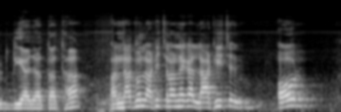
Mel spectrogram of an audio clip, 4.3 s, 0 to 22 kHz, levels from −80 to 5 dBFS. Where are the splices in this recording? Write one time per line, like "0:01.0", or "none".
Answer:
0:01.2

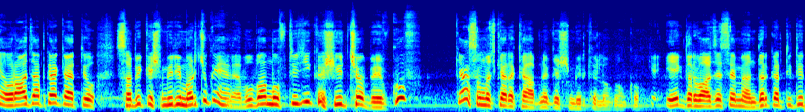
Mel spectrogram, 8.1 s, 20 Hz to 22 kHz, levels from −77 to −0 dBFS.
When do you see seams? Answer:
0:02.4
0:06.6

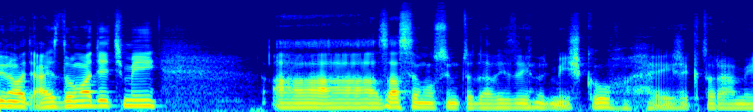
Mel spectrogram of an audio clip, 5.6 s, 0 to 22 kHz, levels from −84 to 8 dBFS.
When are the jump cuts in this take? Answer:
none

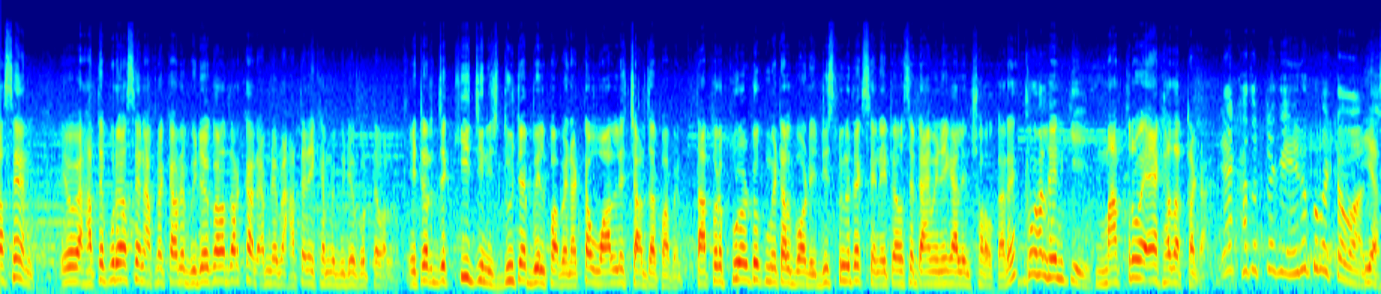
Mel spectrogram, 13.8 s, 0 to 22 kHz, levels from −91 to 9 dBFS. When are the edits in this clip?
0:04.0
0:06.8
0:10.2

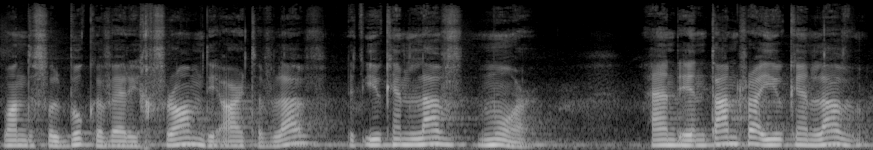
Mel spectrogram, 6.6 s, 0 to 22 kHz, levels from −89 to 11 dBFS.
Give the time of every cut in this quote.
0:02.6

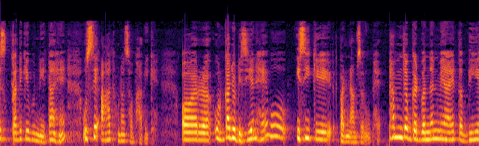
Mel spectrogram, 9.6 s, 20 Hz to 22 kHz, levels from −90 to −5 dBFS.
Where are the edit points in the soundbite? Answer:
0:07.8

